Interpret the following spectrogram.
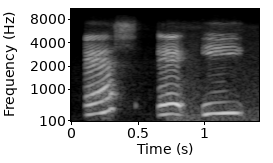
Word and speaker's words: Seite: sini ada SEITE. Kira-kira dibacanya apa? EI. Seite. Seite. benar, Seite. EI dibacanya AI.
